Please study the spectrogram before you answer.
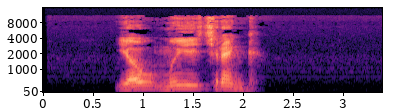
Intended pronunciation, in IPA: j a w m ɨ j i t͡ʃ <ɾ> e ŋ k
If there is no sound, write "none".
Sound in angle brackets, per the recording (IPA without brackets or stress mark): ɾ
